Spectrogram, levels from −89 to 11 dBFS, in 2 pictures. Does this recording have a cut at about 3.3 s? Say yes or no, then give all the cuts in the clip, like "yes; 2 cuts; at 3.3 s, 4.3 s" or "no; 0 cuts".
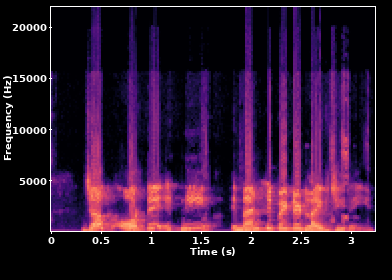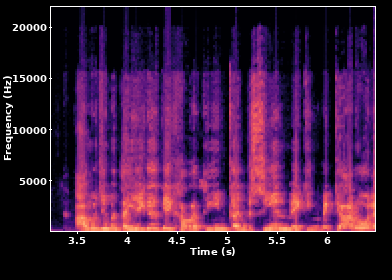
no; 0 cuts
